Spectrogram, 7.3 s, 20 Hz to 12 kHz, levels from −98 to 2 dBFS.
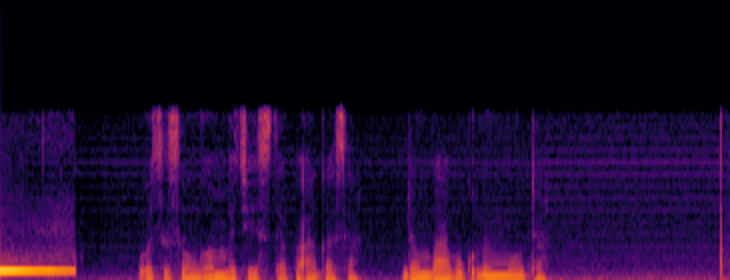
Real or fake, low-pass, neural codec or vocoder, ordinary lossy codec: real; 7.2 kHz; none; none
